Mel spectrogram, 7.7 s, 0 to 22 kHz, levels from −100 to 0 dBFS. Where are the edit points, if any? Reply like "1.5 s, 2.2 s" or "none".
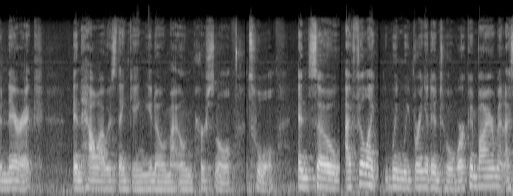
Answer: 3.7 s, 5.6 s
